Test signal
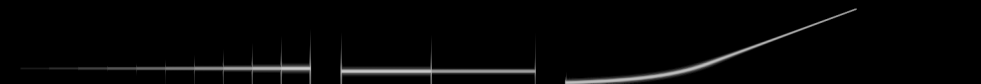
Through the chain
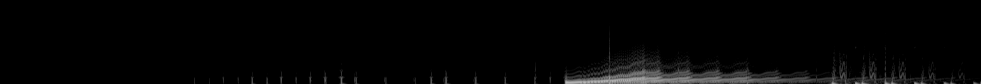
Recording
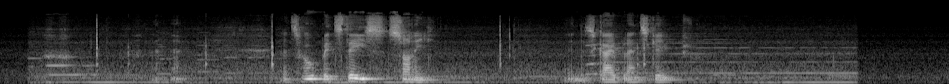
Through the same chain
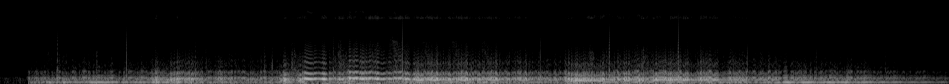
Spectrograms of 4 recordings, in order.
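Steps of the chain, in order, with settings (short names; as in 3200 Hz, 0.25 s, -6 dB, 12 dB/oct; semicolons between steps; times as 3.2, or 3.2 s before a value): gate -44 dBFS, range -12 dB; dynamic EQ 180 Hz, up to +5 dB, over -41 dBFS, Q 4.1; vibrato 7.3 Hz 77 cents; bell 1500 Hz -12 dB 0.42 oct; on a send: echo with dull and thin repeats by turns 0.148 s, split 2500 Hz, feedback 76%, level -3 dB; on the sum: compressor 16:1, threshold -22 dBFS; FFT band-reject 330–8700 Hz; crackling interface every 0.69 s, samples 128, repeat, from 0.57; running maximum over 33 samples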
